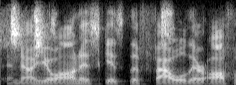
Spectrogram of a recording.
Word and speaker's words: Johannes: And I'm surprised, as I heard the broadcaster say it, so I guess I will repeat it. It is Johannes. I'm surprised that's the way they pronounce her last name.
